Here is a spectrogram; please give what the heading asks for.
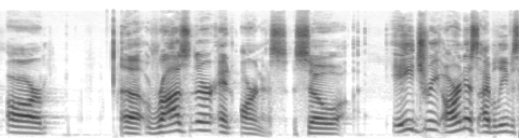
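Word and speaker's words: Arnaus: So Adri Arnas, I believe is how he pronounces it, from Spain.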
